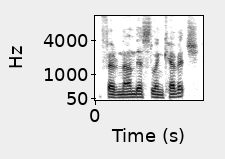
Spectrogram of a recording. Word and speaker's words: Fernandes-Lenkiewicz: Uh, but if you'd like to know how to pronounce it, it's uh, Fernandez Lankvich.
